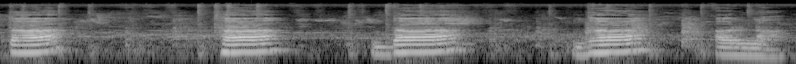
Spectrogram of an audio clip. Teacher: हमारे जीभ सीधा दांत को टच करती है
